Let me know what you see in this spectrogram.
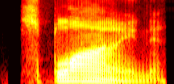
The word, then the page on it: spline: American English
